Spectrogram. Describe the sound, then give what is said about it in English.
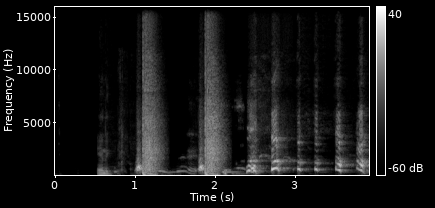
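Two loud, sharp slap sound effects crack about a second apart, punchy, surrounded by short vocal yelps and a quick run of exclaiming bursts that follow. “He was slapping you”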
